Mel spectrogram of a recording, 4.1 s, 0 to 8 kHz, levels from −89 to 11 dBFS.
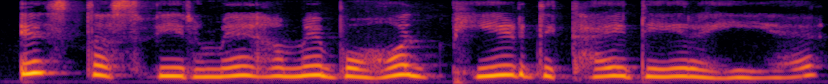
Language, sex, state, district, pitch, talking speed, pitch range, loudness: Hindi, female, Karnataka, Bangalore, 295 Hz, 145 wpm, 280-325 Hz, -16 LUFS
